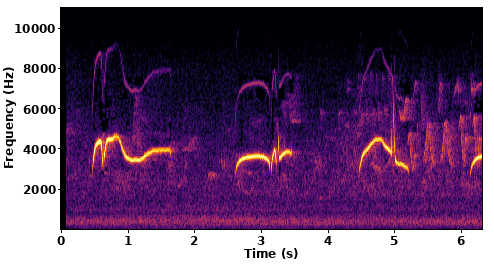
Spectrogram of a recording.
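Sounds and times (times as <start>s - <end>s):
Eastern Wood-Pewee Contopus virens singing whistled phrases: 0.4s - 1.8s, 2.6s - 3.6s, 4.4s - 6.3s.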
